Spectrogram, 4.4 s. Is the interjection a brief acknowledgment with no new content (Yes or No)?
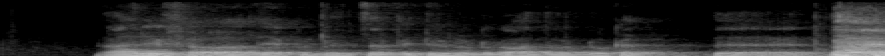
No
